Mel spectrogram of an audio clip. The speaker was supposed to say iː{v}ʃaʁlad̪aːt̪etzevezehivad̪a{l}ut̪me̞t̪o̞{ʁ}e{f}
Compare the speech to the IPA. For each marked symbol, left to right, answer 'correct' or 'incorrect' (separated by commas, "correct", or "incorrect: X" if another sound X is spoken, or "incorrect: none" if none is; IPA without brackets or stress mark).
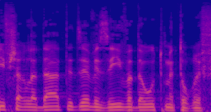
incorrect: f, incorrect: none, correct, correct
